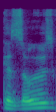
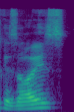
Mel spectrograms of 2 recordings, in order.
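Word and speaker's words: gazeuse: there we go um so we're doing Gazo I don't know if you thought how you say it right Gazo Gazo uh which is like yeah Gazo which is French for effervescent Gazo okay yep got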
